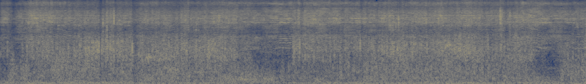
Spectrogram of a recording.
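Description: Wind buffeting the microphone and trail rumble from a mountain bike rolling fast down a dirt descent, with a few small knocks from the bike.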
